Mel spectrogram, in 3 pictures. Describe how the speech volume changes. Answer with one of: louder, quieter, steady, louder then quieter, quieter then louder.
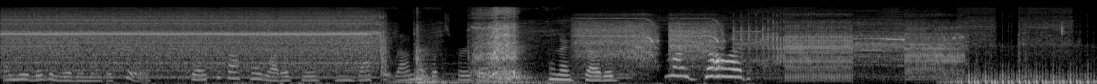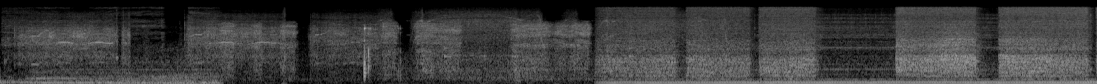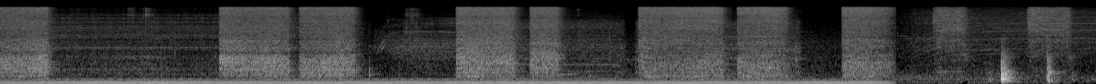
louder.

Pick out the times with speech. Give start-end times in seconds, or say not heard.
0.0-7.5.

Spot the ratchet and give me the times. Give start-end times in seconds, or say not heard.
not heard.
